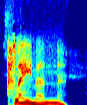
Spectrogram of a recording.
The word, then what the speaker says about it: Flehmen: Flamen. Flamen. Flamen. – It is spelled F-L-E-H-M-E-N.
